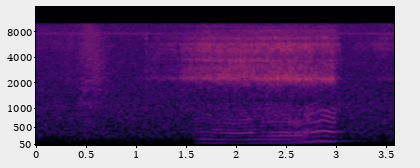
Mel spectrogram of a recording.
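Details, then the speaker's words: A single noisy, vibrating snore with a whistling edge from a sleeping dog sold as a Labrador, over background hiss; snoring during sleep. "pero estoy conectando estamos hablando y ronca"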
